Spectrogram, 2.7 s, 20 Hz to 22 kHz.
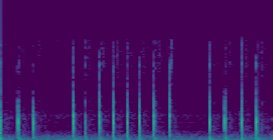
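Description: A river rock is tapped 13 times in quick, uneven bursts. Each tap is a sharp, dry click, bright and high-pitched around 2.9 kHz, and it dies out almost at once.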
